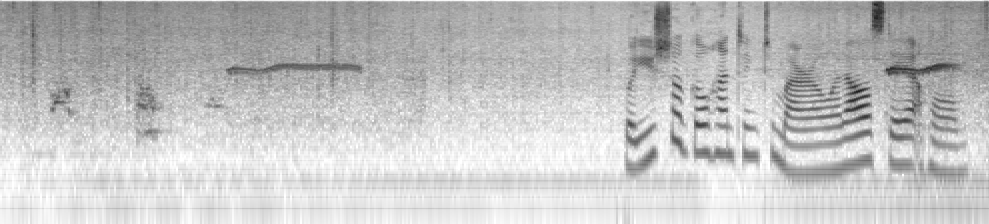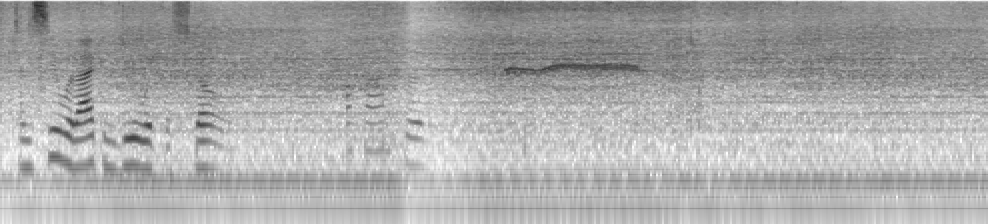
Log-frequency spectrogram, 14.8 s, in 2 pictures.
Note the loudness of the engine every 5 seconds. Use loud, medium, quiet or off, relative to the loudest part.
quiet, loud, loud.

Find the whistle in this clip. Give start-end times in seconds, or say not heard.
1.6-3.2, 6.6-7.2, 11.2-12.7.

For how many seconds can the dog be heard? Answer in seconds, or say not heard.
2 s.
